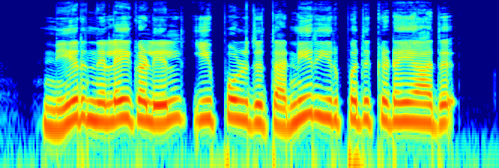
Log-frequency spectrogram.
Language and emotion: Tamil, sad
